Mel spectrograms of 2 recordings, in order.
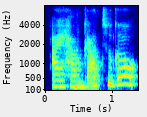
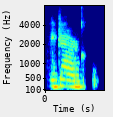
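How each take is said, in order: First: Every word is said fully and separately. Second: The words blur into a short reduced form. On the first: It is the longer, more emphatic way. "the long way we would saying I have got to go" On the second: It is more informal. "This is a bit more informal"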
